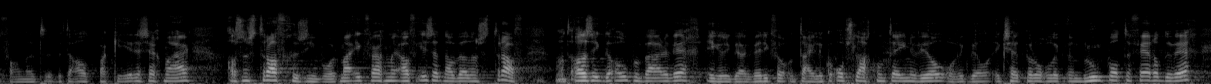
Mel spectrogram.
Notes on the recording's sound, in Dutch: Integrale opname van de gespreksavond over het aanstaande referendum over het parkeerbeleid in Amersfoort die Nieuwsplein33 hield op 8 november in het Eemhuis.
